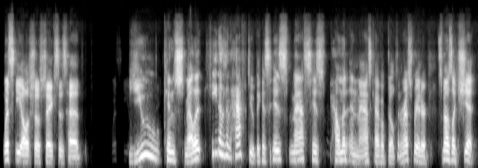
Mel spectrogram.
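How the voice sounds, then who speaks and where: A man's voice: medium pitch, expressive, moderate pace. A man running a tabletop game as game master, narrating crudely and laughing often.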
